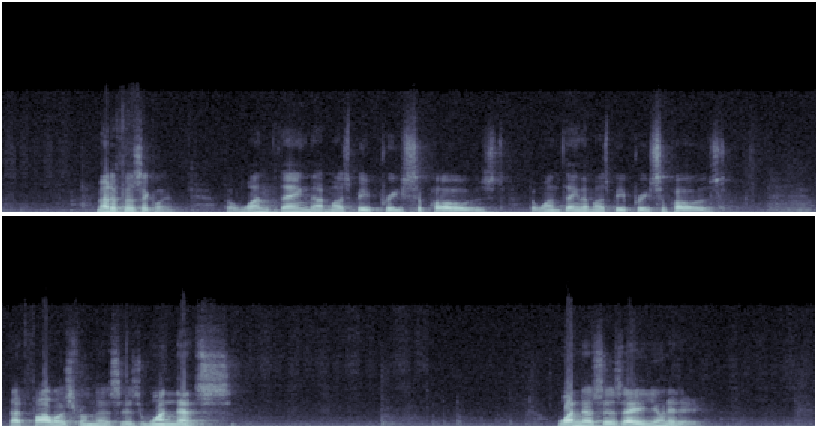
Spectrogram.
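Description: An elderly man speaks calmly, as if lecturing.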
